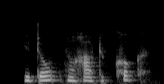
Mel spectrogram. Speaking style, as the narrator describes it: she whispered

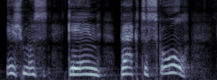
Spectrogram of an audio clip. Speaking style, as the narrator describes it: shouted Fischkoppel across the roar and shriek of the subway

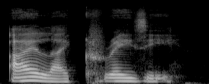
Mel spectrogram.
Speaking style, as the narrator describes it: she slurred

